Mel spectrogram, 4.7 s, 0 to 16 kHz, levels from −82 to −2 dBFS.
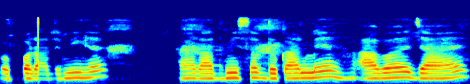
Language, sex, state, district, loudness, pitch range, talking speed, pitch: Hindi, female, Bihar, Kishanganj, -22 LUFS, 180-200 Hz, 155 wpm, 185 Hz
